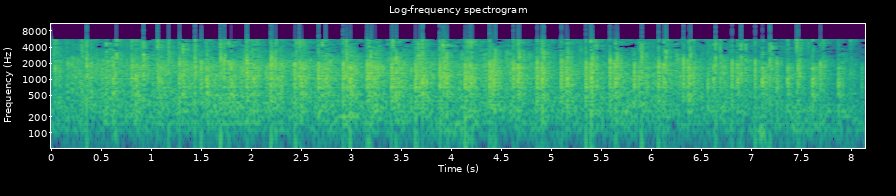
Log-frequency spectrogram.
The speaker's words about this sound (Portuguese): Pedimos a todos agora uma salva de palmas aos membros do Conselho recém-empossados.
